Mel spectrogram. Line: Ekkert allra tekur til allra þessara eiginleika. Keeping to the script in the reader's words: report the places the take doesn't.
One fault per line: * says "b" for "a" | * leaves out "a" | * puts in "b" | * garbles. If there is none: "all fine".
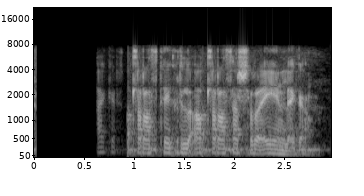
all fine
